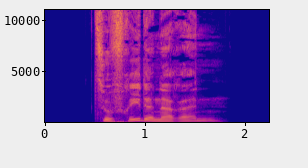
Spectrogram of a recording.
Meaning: inflection of zufrieden: 1. strong genitive masculine/neuter singular comparative degree 2. weak/mixed genitive/dative all-gender singular comparative degree
- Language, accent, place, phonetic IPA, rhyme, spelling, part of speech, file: German, Germany, Berlin, [t͡suˈfʁiːdənəʁən], -iːdənəʁən, zufriedeneren, adjective, De-zufriedeneren.ogg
